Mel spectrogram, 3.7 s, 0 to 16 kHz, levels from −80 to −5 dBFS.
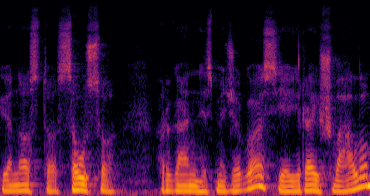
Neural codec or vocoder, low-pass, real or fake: none; 14.4 kHz; real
